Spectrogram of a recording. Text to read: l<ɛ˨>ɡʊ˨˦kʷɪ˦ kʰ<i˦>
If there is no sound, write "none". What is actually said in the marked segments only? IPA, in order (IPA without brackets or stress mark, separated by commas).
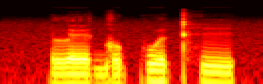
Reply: e˨, i˦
